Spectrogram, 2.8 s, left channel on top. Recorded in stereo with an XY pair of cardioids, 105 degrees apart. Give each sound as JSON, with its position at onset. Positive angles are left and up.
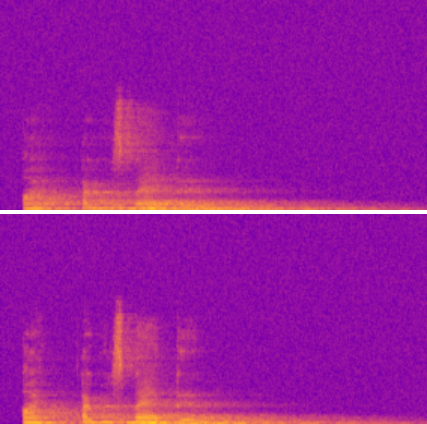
{"t": 0.1, "sound": "a woman speaking", "azimuth_deg": -50, "distance_m": 1.5}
